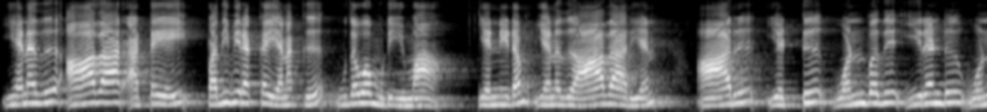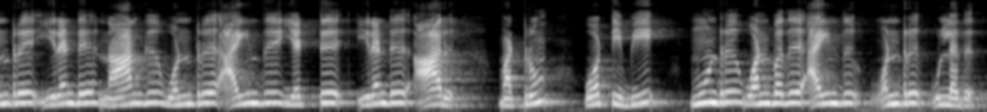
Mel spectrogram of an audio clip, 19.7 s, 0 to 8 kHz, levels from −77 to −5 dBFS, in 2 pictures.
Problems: none marked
